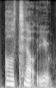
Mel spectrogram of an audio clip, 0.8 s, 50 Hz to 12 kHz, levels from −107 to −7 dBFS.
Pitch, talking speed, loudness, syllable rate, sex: 145 Hz, 240 wpm, -15 LUFS, 5.5 syllables/s, female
